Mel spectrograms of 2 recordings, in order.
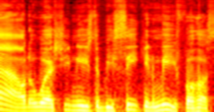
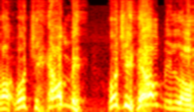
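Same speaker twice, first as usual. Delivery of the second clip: put-on impassioned, fervent pleading, very high; 10 semitones higher than usual. Retelling how the speaker prays once getting into it: mock fervent pleading prayer. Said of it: "you get up there and you get into the thing".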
